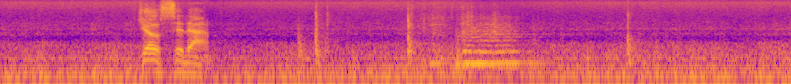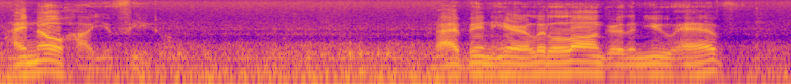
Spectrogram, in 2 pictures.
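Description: A man reads out lines with expression through an old microphone.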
